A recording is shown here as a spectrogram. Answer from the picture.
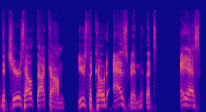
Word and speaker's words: Asman: Use the code asmin. That's as m an pronounced like jasmine with no j for 20% off your entire order.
